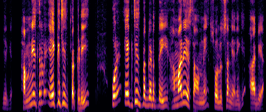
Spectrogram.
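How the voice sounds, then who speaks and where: A young man teaching English grammar in a lively, coaxing way, walking through an exam paper and drilling words aloud. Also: high-pitched, normal speed, no room sound. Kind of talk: exam paper walkthrough lesson.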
